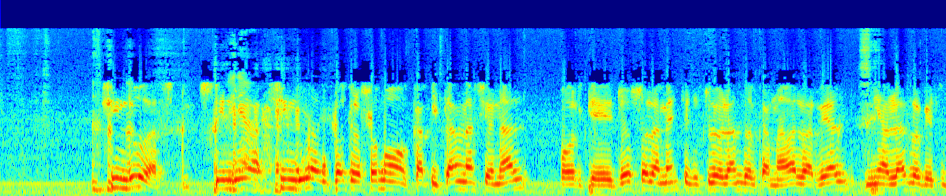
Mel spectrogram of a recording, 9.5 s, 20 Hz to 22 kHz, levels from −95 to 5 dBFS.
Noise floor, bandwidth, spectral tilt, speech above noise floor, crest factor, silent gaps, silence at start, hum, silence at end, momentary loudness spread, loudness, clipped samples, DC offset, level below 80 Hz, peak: -33 dBFS; 12.5 kHz; -6 dB/octave; 21 dB; 12 dB; none; 0 s; none; 0 s; 9 LU; -13 LUFS; under 0.1%; under 0.1%; -48 dBFS; -2 dBFS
